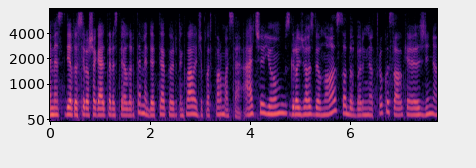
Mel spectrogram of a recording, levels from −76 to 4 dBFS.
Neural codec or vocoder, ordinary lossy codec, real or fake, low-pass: codec, 16 kHz, 0.8 kbps, ZipCodec; MP3, 48 kbps; fake; 7.2 kHz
